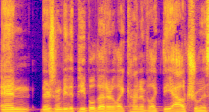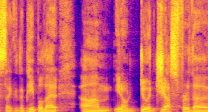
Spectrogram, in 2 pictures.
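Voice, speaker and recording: In a normal speaking voice, a man talks at medium pitch and a moderate pace with fairly even intonation on a very clean recording with a silent background. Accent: American. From Connecticut. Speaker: political commentator and stand-up comedian. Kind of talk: casual chat.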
